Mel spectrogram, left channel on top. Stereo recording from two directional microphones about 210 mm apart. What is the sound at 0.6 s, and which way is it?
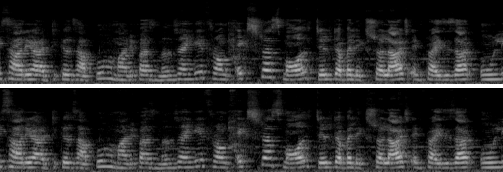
A woman's voice, 35° left (ahead or behind).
